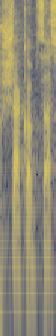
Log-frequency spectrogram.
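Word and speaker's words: Chakobsa: There's a language, the Fremen language, Chukotka. Am I saying that correctly? – Absolutely. Chukotka. Yeah.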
